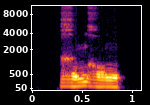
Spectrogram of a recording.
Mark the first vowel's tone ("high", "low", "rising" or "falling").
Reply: rising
